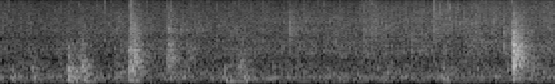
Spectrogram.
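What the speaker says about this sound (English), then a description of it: "just to cook that floury taste out. All the while just giving it a nice stir around." A flour roux cooking in a pan for Christmas gravy sizzles gently as it is stirred, with a handful of scraping strokes spread through the quiet frying.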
